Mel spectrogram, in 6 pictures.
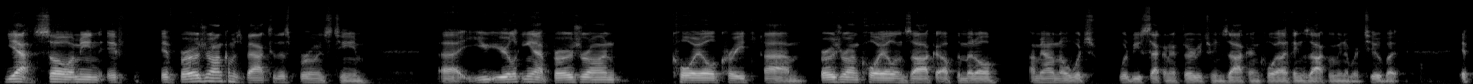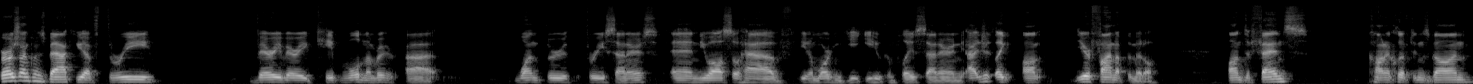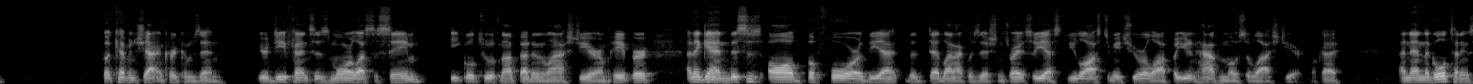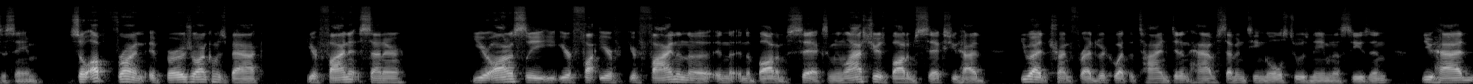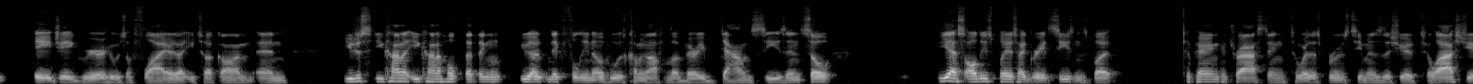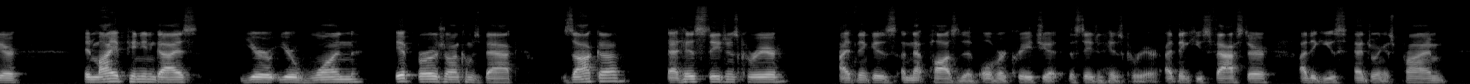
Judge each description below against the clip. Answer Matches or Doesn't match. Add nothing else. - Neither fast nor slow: Doesn't match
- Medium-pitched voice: Doesn't match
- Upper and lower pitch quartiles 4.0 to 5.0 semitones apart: Matches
